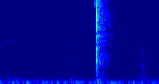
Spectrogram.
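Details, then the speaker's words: Finger-prick lancing device for a combined blood glucose and ketone monitor, fired for a fingertip sample: single sharp snapping click of the spring release in a quiet room. "So, when you pull that out and you're ready to go, pick your finger and press this button and it'll go very quick."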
